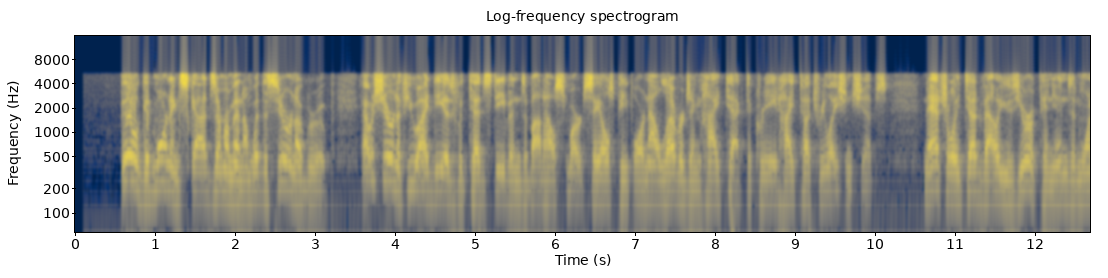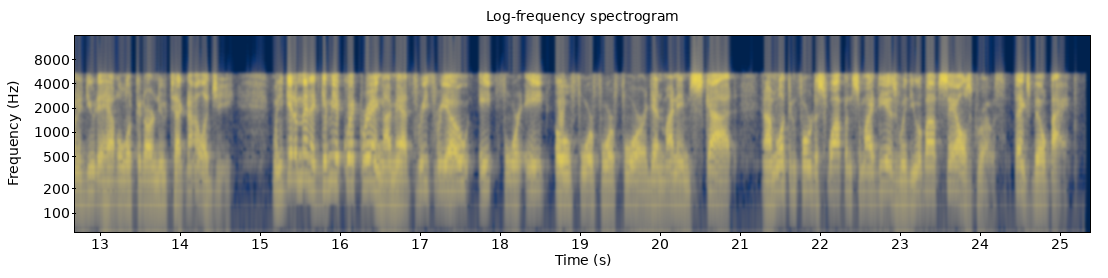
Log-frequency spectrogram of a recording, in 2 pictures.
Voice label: Voicemail; Socializer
